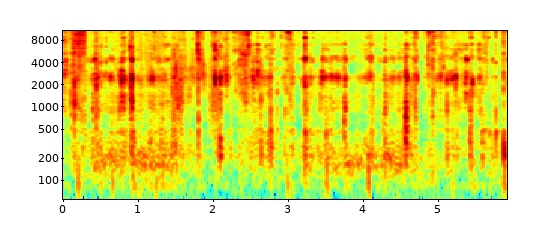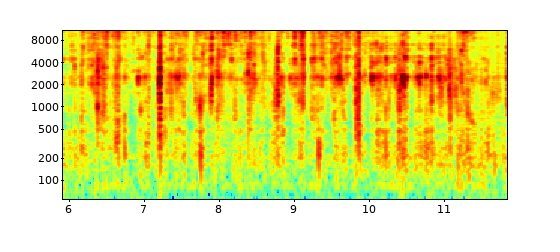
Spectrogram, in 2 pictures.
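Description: Close-miked chewing of a fried cheese ball: a steady run of wet, sticky mouth clicks and smacks as the chewy dough is worked.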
